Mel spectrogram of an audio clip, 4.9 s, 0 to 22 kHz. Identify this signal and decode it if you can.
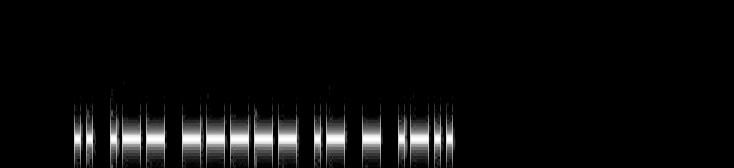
Morse code, heard as a keyed tone, about 30 wpm, 700 Hz. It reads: IW0ATL
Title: DXCC-100 Call Signs - 6 Characters - 30wpm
